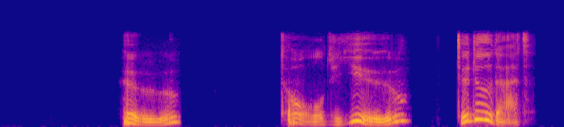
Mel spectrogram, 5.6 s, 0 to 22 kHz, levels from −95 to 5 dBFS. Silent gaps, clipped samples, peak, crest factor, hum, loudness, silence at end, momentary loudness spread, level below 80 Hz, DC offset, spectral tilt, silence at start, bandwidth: 1.92-2.35 s, 2.44-2.77 s, 4.20-4.32 s, 4.48-4.56 s; under 0.1%; -4 dBFS; 16 dB; none; -18 LUFS; 0.35 s; 14 LU; -52 dBFS; under 0.1%; -7 dB/octave; 1.25 s; 7.8 kHz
